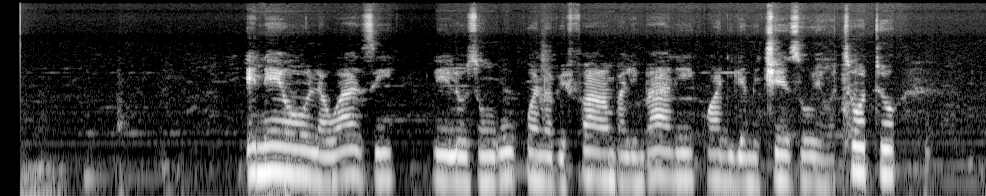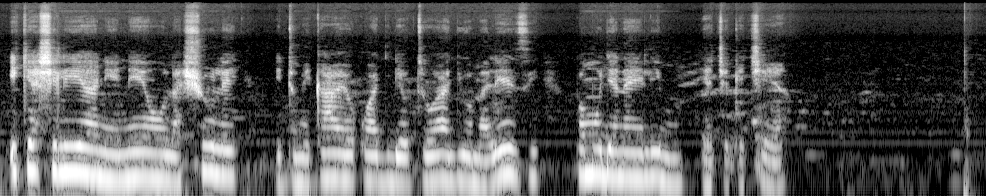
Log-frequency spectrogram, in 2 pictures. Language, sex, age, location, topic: Swahili, female, 25-35, Dar es Salaam, education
